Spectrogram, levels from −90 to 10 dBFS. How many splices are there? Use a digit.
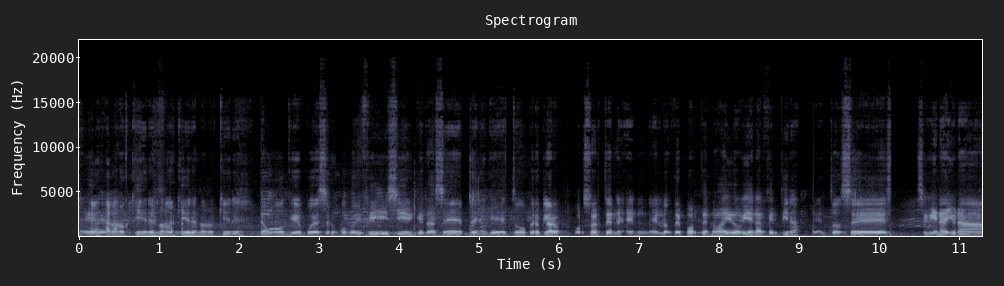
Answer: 4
